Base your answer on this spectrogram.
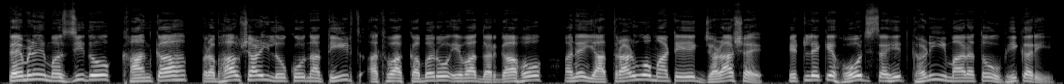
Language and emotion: Gujarati, neutral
